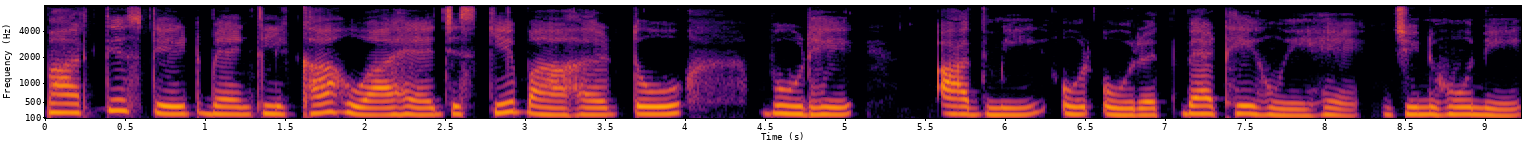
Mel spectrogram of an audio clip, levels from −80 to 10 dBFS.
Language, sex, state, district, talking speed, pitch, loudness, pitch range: Hindi, female, Goa, North and South Goa, 115 wpm, 190 Hz, -16 LUFS, 180-205 Hz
